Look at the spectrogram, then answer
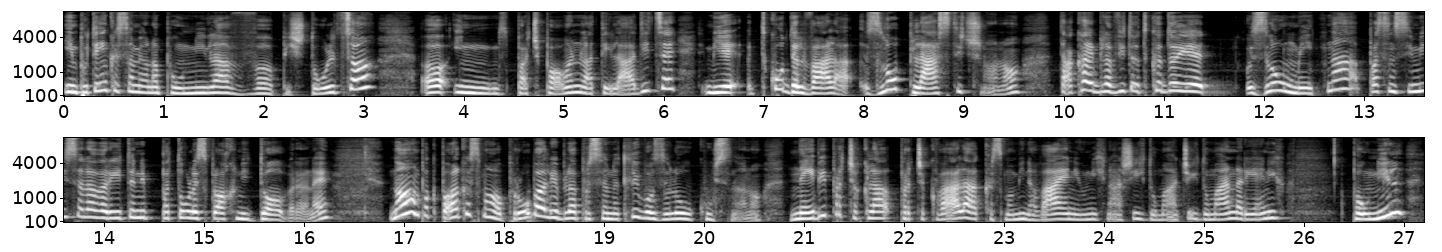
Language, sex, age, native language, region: Slovenian, female, 30-49, Slovenian, Central Slovenia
